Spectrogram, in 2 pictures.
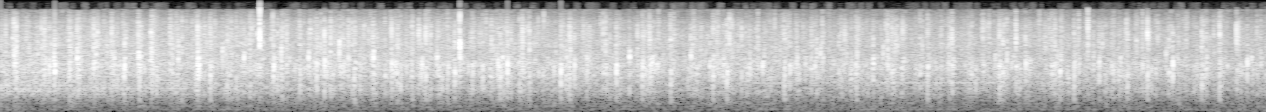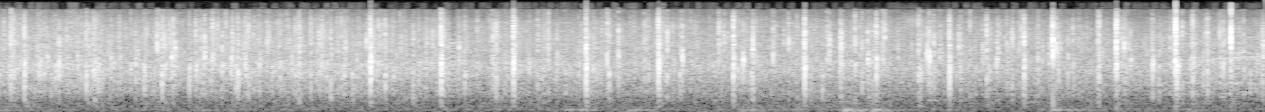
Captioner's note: applause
